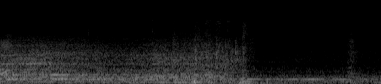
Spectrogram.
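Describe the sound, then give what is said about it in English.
A heavy, continuous low rumble of large trucks rolling past, loud and steady before easing off slightly toward the end, with no voices present. “how large trucks just drive by.”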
